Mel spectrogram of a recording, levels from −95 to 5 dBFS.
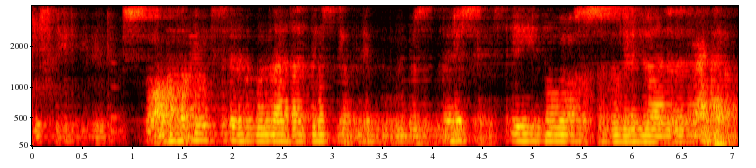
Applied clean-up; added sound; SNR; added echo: neural mask model DeepFilterNet 3.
